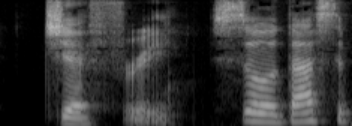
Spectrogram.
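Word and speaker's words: Geoffrey: I know I called him Joffrey instead of Jeffrey earlier. Um, yes, some people depending on location say Joffrey or Jeffrey, but his own name is pronounced as Jeffrey.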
